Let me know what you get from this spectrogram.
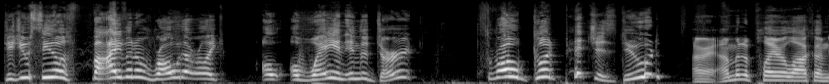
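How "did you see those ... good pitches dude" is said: high, loud exasperated yelling; angry rant. Real, not acted. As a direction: yell at the pitcher in disbelief. Ranting at his pitcher.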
